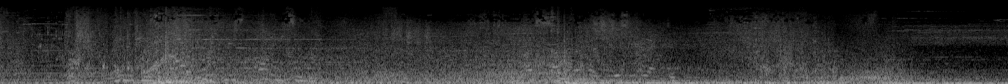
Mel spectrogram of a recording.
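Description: Game spells and weapons clash and burst in a loud battle.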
